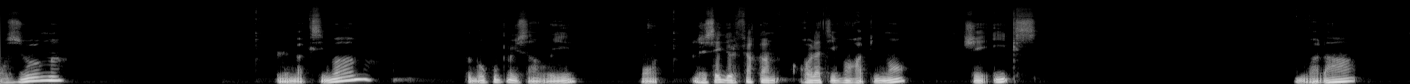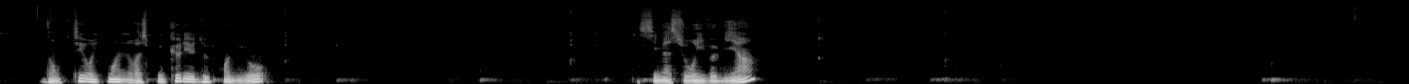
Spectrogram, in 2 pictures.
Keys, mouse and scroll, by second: 1.7-2.2 shift+scroll up 3, 2.7-4.2 shift+middle drag, 4.5-5.3 shift+scroll up 1, 5.5-5.9 scroll down 1, 6.0-6.4 scroll up 1, 6.9 shift+middle click, 7.5 shift+scroll up 1, 7.9 shift+scroll down 1, 8.0 shift+scroll up 2, 8.2 shift+middle click, 9.5 g, 10.1 x, 13.1 click, 13.7-14.1 scroll down 2, 14.2-14.6 scroll down 2, 23.8 shift+middle click, 24.1-26.9 shift+middle drag, 26.9-27.5 shift+scroll up 1, 27.7 right click.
